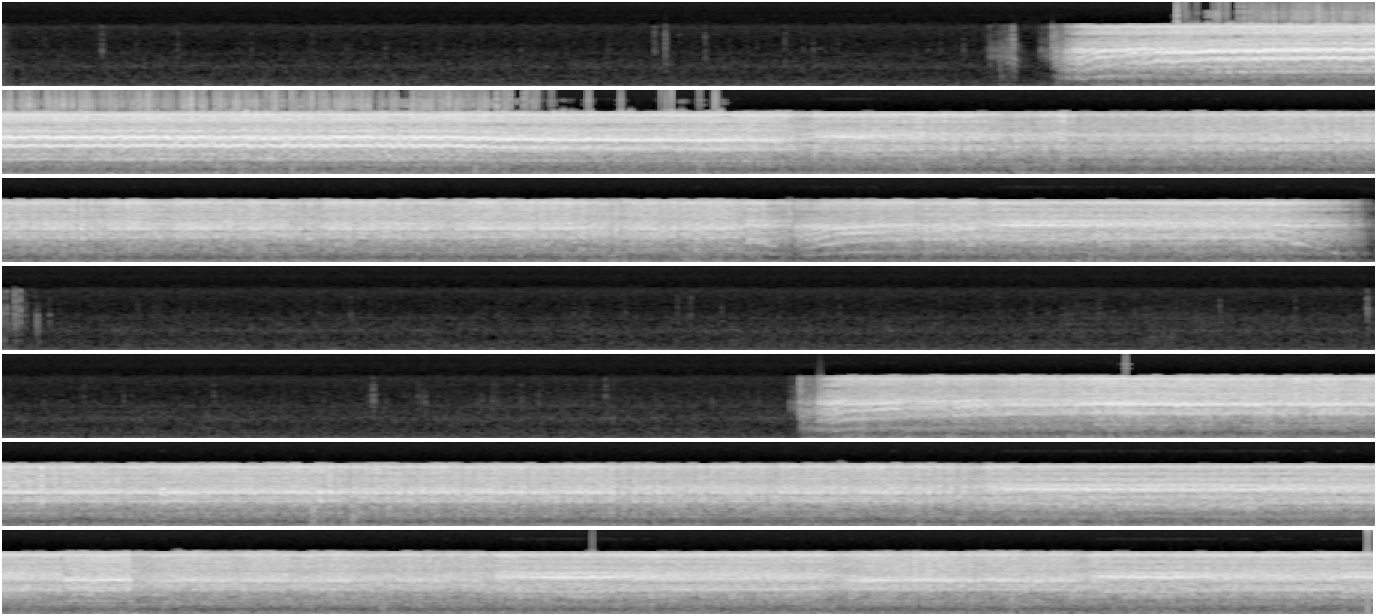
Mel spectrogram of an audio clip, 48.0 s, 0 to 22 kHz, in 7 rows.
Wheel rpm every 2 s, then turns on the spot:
0, 0, 20, 150, 160, 160, 160, 160, 150, 150, 40, 0, 0, 0, 0, 20, 150, 160, 160, 160, 160, 160, 160, 160.
none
